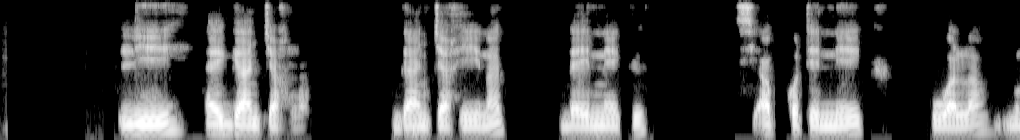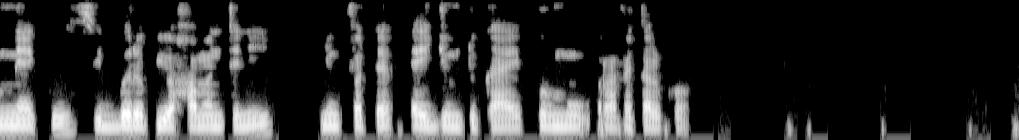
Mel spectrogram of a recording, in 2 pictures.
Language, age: Wolof, 25-35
